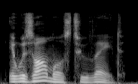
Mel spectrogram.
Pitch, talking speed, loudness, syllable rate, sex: 115 Hz, 215 wpm, -18 LUFS, 5.4 syllables/s, male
